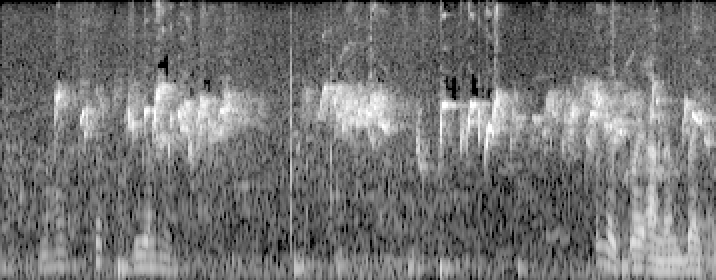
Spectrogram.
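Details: Caged lure red-whiskered bulbul pours out a dense, energetic stream of warbles and chirps. A man talks over parts of the song.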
